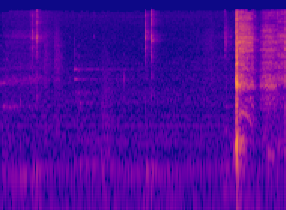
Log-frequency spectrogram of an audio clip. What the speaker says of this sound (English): you may be able to hear me clicking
